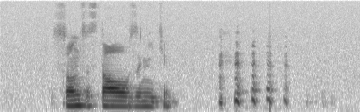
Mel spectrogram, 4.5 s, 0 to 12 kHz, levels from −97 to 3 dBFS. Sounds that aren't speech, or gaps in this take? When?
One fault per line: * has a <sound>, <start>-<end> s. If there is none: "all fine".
* has a laugh, 2.7-3.6 s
